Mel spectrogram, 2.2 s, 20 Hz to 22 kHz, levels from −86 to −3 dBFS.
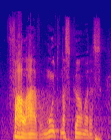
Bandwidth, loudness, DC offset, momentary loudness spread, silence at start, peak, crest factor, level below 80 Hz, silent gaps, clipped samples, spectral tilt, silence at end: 15 kHz; -17 LUFS; under 0.1%; 15 LU; 0.2 s; -2 dBFS; 16 dB; -40 dBFS; none; under 0.1%; -6 dB/octave; 0.2 s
